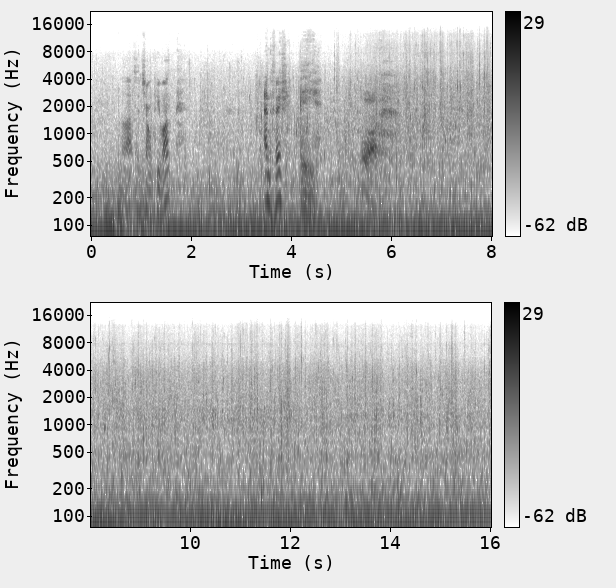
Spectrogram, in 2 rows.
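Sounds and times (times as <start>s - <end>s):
low rumble: 0.0s - 8.8s
water splashing and pouring: 3.3s - 16.0s.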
